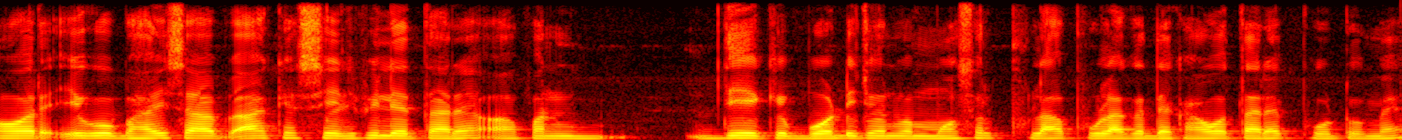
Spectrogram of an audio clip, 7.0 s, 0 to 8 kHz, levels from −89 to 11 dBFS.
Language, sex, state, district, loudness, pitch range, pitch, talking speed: Bhojpuri, male, Bihar, East Champaran, -17 LUFS, 130-135 Hz, 130 Hz, 180 wpm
